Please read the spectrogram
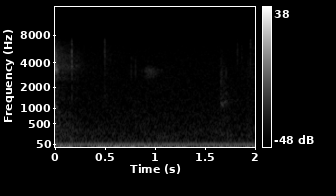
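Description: Faint computer keyboard keystrokes and mouse clicks over near-silent room tone, as values are typed into a software field.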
